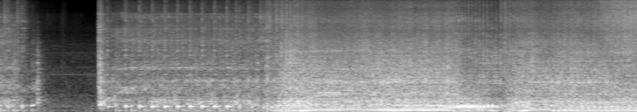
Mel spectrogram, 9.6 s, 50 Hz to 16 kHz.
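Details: Bolens M762F lawn tractor after revival, once the fuel shutoff solenoid was powered. After a short cranking burst it fires and holds a strong, even, steady run without stumbling, with excess spilled oil burning off: healthy running.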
